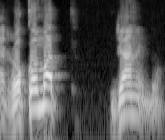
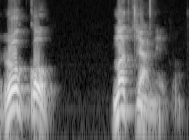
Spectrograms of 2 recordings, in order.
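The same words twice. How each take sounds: First: "روکو مت" joined, high and loud, break, then "جانے دو"; pause after مت. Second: Forceful "روکو", a clear break, then "مت جانے دو"; pause after روکو. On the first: Host shows viewers the opposite meaning, breaking after مت. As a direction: lift مت sharply, stop, then release "جانے دو". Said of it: "دوسرا مطلب ہے". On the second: Host shows viewers the first meaning, breaking after روکو. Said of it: "اس کے دو مطلب ہیں". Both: Shown as a demonstration.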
